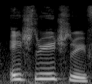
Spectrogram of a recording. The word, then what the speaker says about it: H3H3: Yeah, H3H3.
